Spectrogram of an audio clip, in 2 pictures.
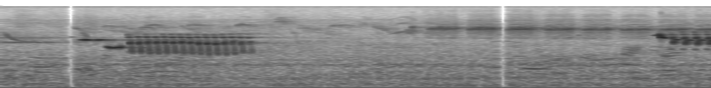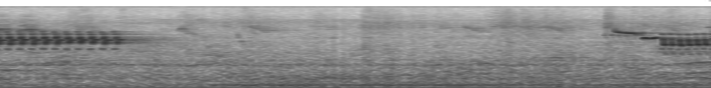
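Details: Japanese robin singing: each phrase opens with a sharp high note and breaks into a fast, even, rattling trill lasting about a second, given three times with pauses between; a faint low hum runs underneath later on.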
